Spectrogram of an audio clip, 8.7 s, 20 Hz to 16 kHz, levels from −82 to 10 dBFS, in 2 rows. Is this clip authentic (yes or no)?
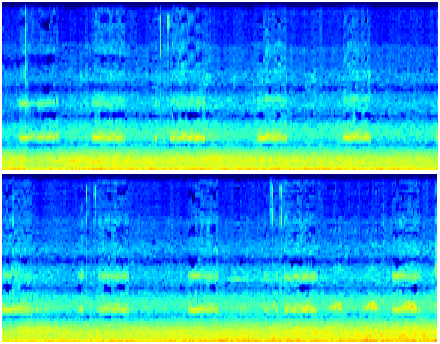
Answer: yes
